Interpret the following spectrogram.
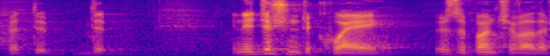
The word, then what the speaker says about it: Quay: which by the way it's official Quay is pronounced Quay according to this shirt so no I don't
